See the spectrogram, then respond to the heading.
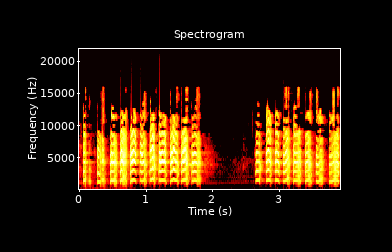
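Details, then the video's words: Angry baby cockatiel giving rapid harsh, raspy squawks with strong harmonics, a fast burst of about a dozen notes, a pause of under a second, then another burst; indoors. "Baby bird -very angry cockatiel"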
